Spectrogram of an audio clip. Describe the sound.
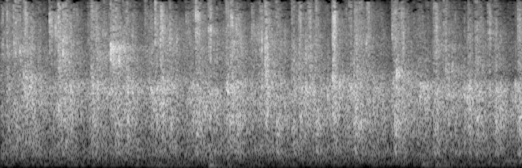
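Audience applause welcoming a guest speaker: steady, loud clapping from many hands fills the whole clip evenly, without a break.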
